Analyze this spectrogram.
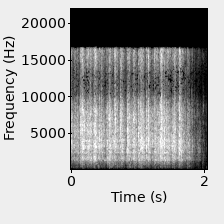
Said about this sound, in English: And now they're going to hear ice, a little ASMR.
